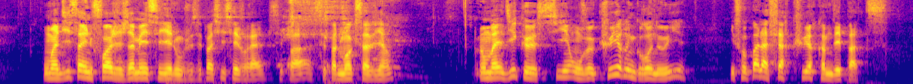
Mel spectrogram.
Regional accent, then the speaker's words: France; c'est en tant que Français que je vous dis ça

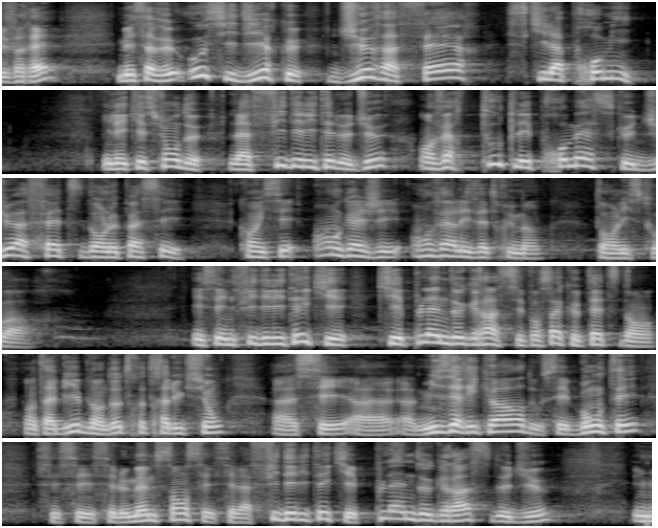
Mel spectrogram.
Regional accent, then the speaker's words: France; now in Belgium; je ne vais pas passer trop de temps là-dessus en tant que Français en Belgique

